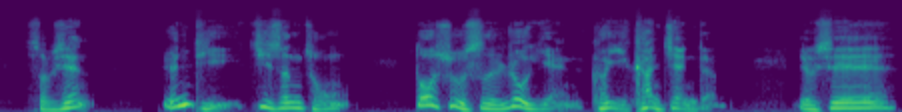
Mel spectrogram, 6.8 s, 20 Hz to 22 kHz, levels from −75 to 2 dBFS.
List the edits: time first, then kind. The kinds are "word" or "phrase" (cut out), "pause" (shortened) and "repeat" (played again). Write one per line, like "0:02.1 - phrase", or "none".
none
